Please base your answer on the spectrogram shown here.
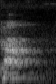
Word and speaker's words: talk: WALK ವಾಕ್, TALK ಟಾಕ್, L silent in English.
